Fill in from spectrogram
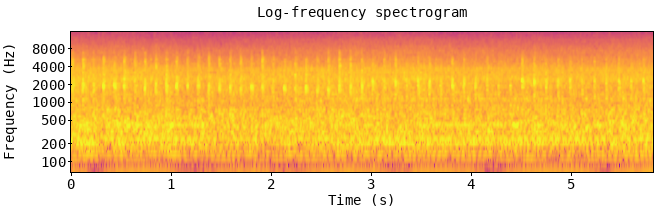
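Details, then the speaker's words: Diehl SL-52 straight line rip saw, 15 hp main motor, 2 hp feed, chain feed set at 165 ft/min: steady even roar with fine regular feed-chain ticking, no knocks or surges; running normally. "We're gonna go ahead and start it up. Right now it is set up to run 165 feet per minute."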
